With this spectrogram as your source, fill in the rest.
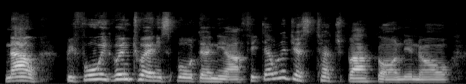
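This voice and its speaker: Male radio host, rambling chatty delivery, slightly high voice. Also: big pitch swings, a little fast, fairly bright tone. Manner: chatty, rambling with fillers and restarts. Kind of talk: casual radio chat.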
